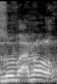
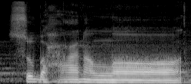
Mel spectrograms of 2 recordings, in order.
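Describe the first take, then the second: First: The word is said quickly and rushed. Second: The word is said slowly and calmly. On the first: The prayer is hurried without calm. The speaker calls it wrong. "bukan itunya" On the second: The prayer is done with calm composure. The speaker calls it right.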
